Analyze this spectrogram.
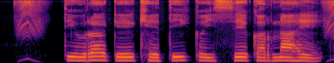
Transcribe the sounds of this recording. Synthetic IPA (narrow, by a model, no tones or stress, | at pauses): t̪iwɾakekʰeːt̪ikəɪsekəɾnaɦɛː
